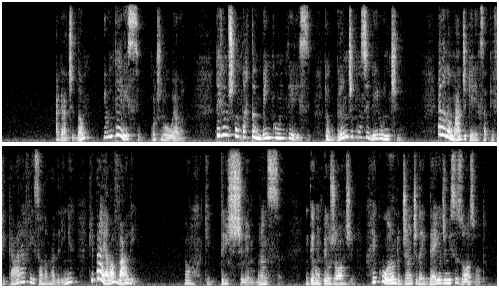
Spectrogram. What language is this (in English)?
Portuguese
